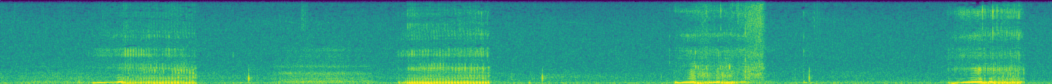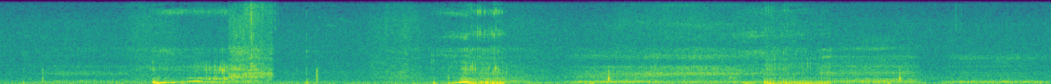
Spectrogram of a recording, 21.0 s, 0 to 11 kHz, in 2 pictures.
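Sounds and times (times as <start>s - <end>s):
dog snoring: 0.9s - 2.0s, 4.0s - 5.0s, 6.7s - 7.7s, 9.4s - 10.3s, 12.0s - 13.3s, 14.8s - 20.9s.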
